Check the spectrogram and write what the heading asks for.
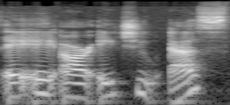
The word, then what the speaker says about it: Aarhus: They were going to go there first due to weather, and they are now missing Aarhus. It's Aarhus there.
